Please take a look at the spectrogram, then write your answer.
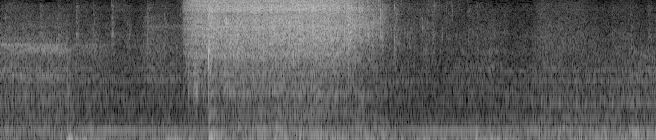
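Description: A kitchen tap runs as a knife is rinsed under it, a steady hissing rush of water that starts abruptly, holds loud for over a second, then drops back to a softer trickle and background clatter.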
